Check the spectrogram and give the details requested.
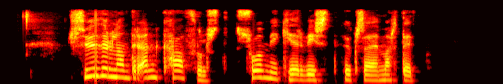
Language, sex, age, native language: Icelandic, female, 30-39, Icelandic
